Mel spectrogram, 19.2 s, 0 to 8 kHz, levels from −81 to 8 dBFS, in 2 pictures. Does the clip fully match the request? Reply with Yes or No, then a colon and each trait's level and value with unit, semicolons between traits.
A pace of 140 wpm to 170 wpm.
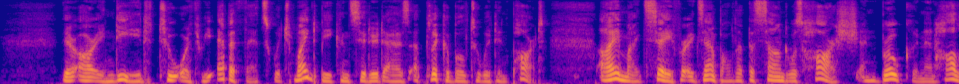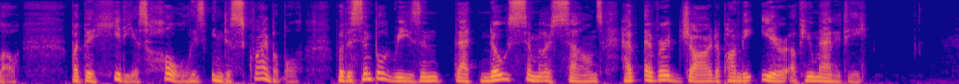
Yes: average, 165 wpm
